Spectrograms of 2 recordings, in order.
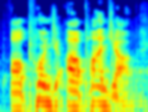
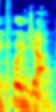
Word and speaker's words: Punjab: The pronunciation is Punjab. Yes, Punjab. But Westerners say, I know, we say Punjab.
